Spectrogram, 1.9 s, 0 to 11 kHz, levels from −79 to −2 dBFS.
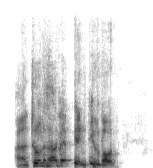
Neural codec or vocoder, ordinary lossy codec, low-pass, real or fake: codec, 24 kHz, 1.5 kbps, HILCodec; AAC, 64 kbps; 9.9 kHz; fake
